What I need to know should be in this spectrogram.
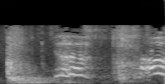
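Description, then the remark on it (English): A heavy door in an old house slams shut with a low, booming thud, followed by muffled voice-like sounds and a second rumbling burst as the door is locked. “He's locked us in down here.”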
